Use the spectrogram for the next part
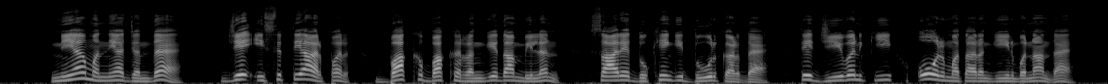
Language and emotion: Dogri, neutral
